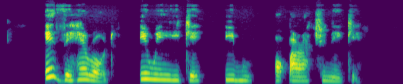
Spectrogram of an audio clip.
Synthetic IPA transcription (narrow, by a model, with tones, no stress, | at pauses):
e˦ze˨ɦe˦ɾɔ˨d | i˦ŋʷe˦n˦ɣi˦kʰe˦ | i˦ɡ͡bu˦ | ɔ˦k͡pa˦ɾa˦t͡ʃɪ˦ne˨kʰḛ˦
